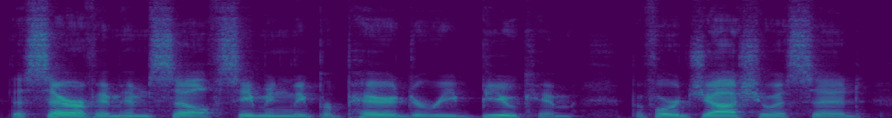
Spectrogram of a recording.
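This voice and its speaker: A man reading a story aloud as dramatic narration, in a measured, earnest, suspenseful manner. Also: medium pitch, sharp tone. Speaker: narrator reading fan fiction.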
